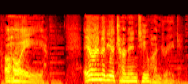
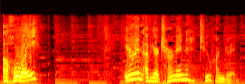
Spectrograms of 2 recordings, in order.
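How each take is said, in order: First: It is read in a put-on pirate voice. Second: It is read in a plain, normal voice. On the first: The speaker calls it right. "Let me try this" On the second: The speaker calls it wrong. "I am not reading in pirate speak"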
